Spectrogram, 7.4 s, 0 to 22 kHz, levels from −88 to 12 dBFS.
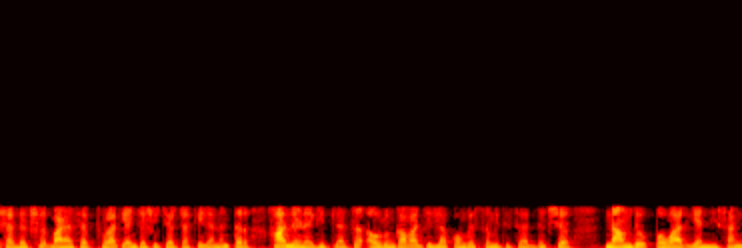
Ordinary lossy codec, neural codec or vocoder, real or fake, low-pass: none; none; real; 3.6 kHz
